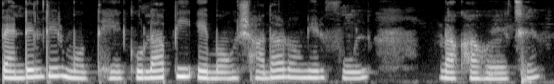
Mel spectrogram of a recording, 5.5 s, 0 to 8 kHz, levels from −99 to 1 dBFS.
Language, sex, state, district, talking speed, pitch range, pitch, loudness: Bengali, female, Assam, Kamrup Metropolitan, 95 wpm, 225-255 Hz, 235 Hz, -15 LUFS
